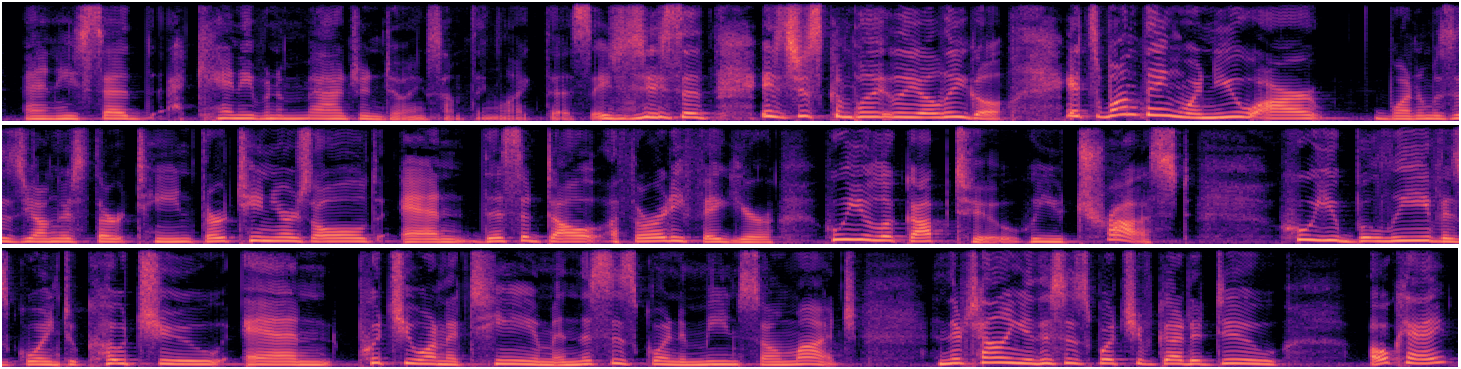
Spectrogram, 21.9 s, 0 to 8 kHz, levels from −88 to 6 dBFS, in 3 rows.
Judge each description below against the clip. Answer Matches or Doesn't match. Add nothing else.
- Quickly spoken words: Matches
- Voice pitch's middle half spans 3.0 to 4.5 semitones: Doesn't match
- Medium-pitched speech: Doesn't match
